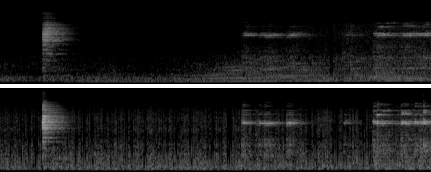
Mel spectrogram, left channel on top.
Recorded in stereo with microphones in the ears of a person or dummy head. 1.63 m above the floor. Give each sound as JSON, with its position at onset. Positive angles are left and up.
{"t": 0.4, "sound": "dishes clattering", "side_deg": -40, "distance_m": 1.2}
{"t": 2.4, "sound": "a clink", "side_deg": -60, "distance_m": 0.9}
